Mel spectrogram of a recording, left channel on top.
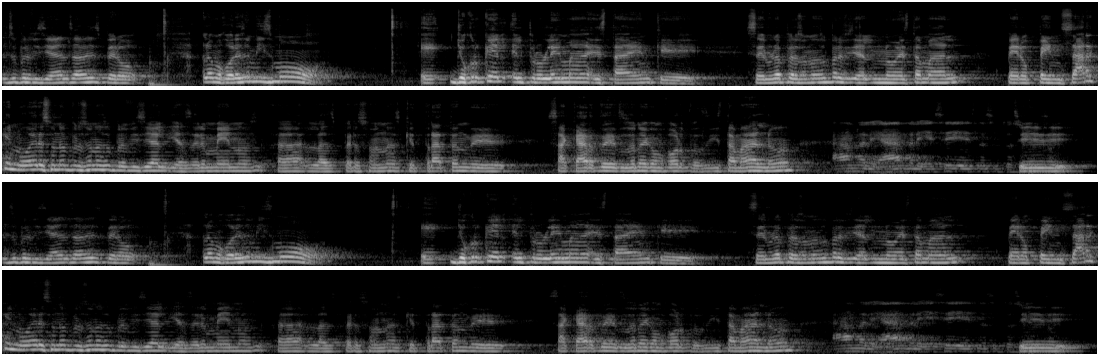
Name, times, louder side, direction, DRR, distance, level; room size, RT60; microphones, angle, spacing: voice 1, 0.0-3.3 4.2-7.0 7.5-9.7 10.1-16.1 16.5-19.0 21.1-21.7, left 3 dB, 75° left, 0.9 m, -27 dB
voice 2, 19.3-21.5, left 1 dB, 45° left, 3.7 m, -41 dB
28.0 x 21.0 x 8.8 m
head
